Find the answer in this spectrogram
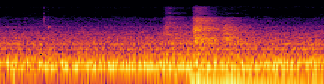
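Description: Quiet room tone with a faint steady low hum and one short soft hiss about a second in.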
